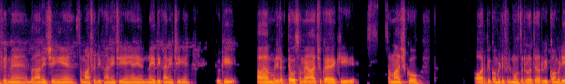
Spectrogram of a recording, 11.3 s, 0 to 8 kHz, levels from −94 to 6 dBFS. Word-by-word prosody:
फ़िल्में 115 -3 -1
बनानी 115 +1 +1
चाहिए, 110 -2 -1
समाज 110 0 -2
को 115 - -2
दिखानी 110 +1 -2
चाहिए 110 -1 -1 0.3
या 110 - -1
नहीं 110 +3 0
दिखानी 110 -2 0
चाहिए? 105 0 -4 0.5
क्योंकि 125 +3 0 0.6
अ, 115 +1 +5
मुझे 125 +1 +2
लगता 140 +1 0
है, - - +7
वो - - +8
समय 135 -1 -1
आ 130 +1 +4
चुका 125 0 0
है 120 - +4
कि 115 -2 0 0.3
स - - -25 0.3
समाज 120 -1 +2
को 125 - +3 1.3
और 115 +1 +3
भी 125 - -2
कॉमेडी 120 0 0
फ़िल्मों 120 +1 0
की - - -8
ज़रूरत 115 -1 0
है, 110 - +2
और 105 +2 0
भी 120 0 +2
कॉमेडी 110 +2 +3
115 Hz, 185 wpm, -22 LUFS, 110-120 Hz, 1.3 s, वो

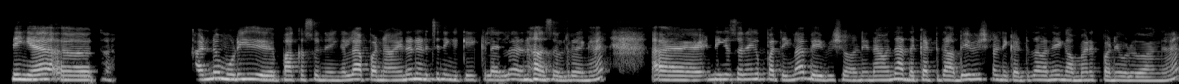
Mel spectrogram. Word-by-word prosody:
நீங்க, 230 -2 +6 0.3
ஆ - - +2
க - - +3 1.2
கண்ண 235 +5 +2
மூடி 235 0 +4 0.4
பார்க்க 210 0 -1
சொன்னீங்கல்ல. 195 +1 -1
அப்ப 230 -2 -3
நான் 195 0 -1
என்ன 215 +3 +1
நினைச்சேன் 240 0 +1
நீங்க 215 -2 -1
கேட்கல 210 0 -3
இல்ல. 215 +4 -3 0.2
நான் 225 -2 +4
சொல்றேங்க. 190 0 -2 0.6
அ - - +3 0.5
நீங்க 230 0 0
சொன்னீங்க 235 +1 0
பார்த்தீங்களா 220 +3 -1
பேபி 205 -1 0
ஷாலினி 195 -2 -4
நான் 205 0 -1
வந்து 250 +4 +2
அந்த 205 - +1
கட்டு 205 -1 -2
தான். 205 - +1
அப்பிடியே 215 +4 0
பேபி 240 - -1
ஷாலினி 220 -3 -4
கட்டு 190 0 -4
தான் 210 - -1
வந்து 210 +2 -1
எங்க 195 -2 0
அம்மா 190 +1 -1
எனக்கு 195 0 -6
பண்ணி 190 0 -1
விடுவாங்க. 180 -1 -2
210 Hz, 195 wpm, -22 LUFS, 195-230 Hz, 1.2 s, நீங்க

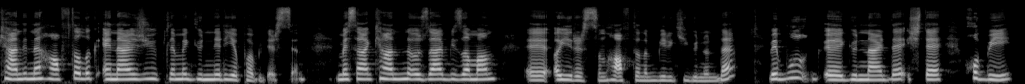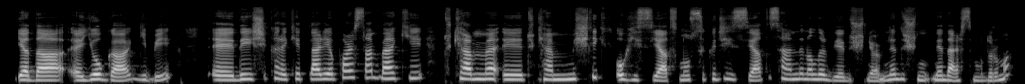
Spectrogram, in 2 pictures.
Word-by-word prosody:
kendine 250 0 +4
haftalık 260 +1 0
enerji 235 +1 +4
yükleme 245 -1 -1
günleri 230 0 +1
yapabilirsin. 215 +3 -5 0.3
Mesela 240 +1 +3
kendine 245 -1 +3
özel 235 0 +2
bir 235 - -3
zaman, 230 +2 +2 0.3
eee, 200 -1 0
ayırırsın 190 -4 -1
haftanın 180 -1 -1
1-2 185 0 -7
gününde 170 - -2 0.3
ve 240 0 +3
bu, 295 0 -3 0.2
eee, 210 -1 +4
günlerde, 215 +2 +2
işte, 230 -1 0 0.2
hobi 225 -4 0 0.3
ya 205 -2 +4
da, 195 0 +6
eee, 190 - +2
yoga 200 -7 +4
gibi, 215 -3 -6 0.4
eee, 205 -1 +2
değişik 240 +3 -1
hareketler 240 -1 0
yaparsan 310 +5 -1
belki 270 +3 0 0.2
tükenme, 245 -1 +3
eee, 225 0 +2
tükenmişlik, 230 +8 -2
o 220 - +2
hissiyatın, 200 -2 -2
o 210 - -4
sıkıcı 225 +4 -6
hissiyatı 225 +1 -4
senden 250 -3 -2
alır 235 -3 -1
diye 175 -2 -5
düşünüyorum. 170 +4 -7
Ne 235 +2 -1
düşün 210 -5 -6
ne 205 -1 -2
dersin 180 -1 -3
bu 170 - -12
duruma? 185 +8 -4
230 Hz, 145 wpm, -22 LUFS, 205-245 Hz, 0.4 s, da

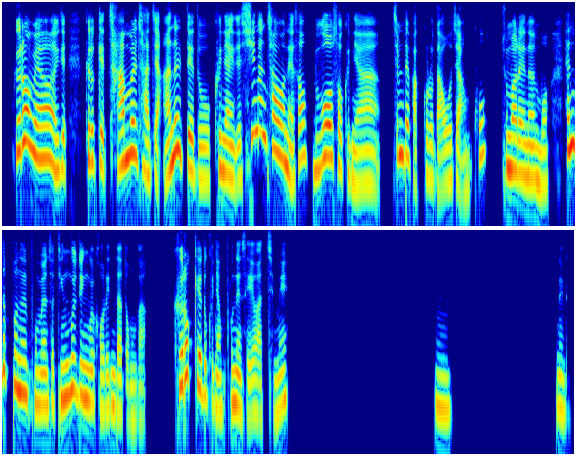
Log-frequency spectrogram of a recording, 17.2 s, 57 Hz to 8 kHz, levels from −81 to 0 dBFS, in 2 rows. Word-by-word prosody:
그러면 275 - +5
이제 205 +1 -1 0.3
그렇게 235 -3 0
잠을 250 +10 +4
자지 190 -7 -2
않을 300 +5 +5
때도 165 -8 -1
그냥 190 -4 0
이제 165 +1 -3
쉬는 430 - 0
차원에서 260 - +2
누워서 230 +3 +3
그냥 150 -4 -5 0.2
침대 275 -1 +1
밖으로 175 -8 -6
나오지 150 +5 -4
않고 205 - -6 0.2
주말에는 185 -5 +1
뭐 150 -1 -5 0.3
핸드폰을 300 -10 +4
보면서 170 -2 -4
뒹굴뒹굴 200 -1 0
거린다든가 145 -6 -7 0.4
그렇게도 265 -5 +2
그냥 175 -6 -6
보내세요 150 -5 -3
아침에? 160 +7 -8 2.2
음. 155 -2 -6 1.6
네네. 160 -2 -7
195 Hz, 270 characters per minute, -22 LUFS, 160-255 Hz, 2.2 s, 그러면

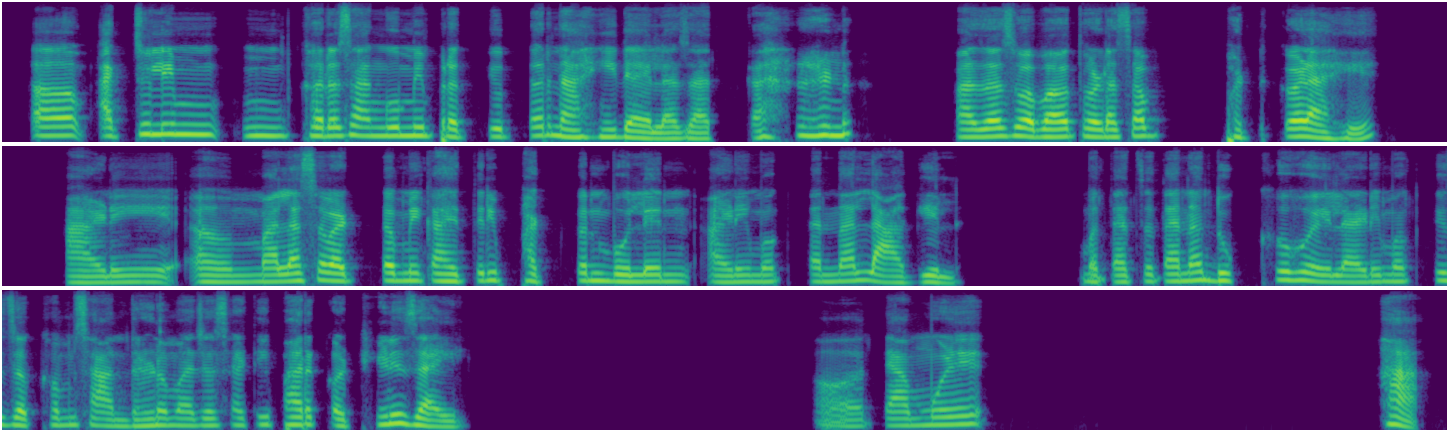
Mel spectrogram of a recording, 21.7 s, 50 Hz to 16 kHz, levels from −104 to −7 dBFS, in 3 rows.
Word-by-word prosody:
अ, - - +2 0.3
actually 260 +5 +3
म, 255 -1 +3 0.2
म, 225 0 0
खरं 220 -1 +3
सांगू, 220 -1 +2
मी 225 0 +4
प्रत्युत्तर 200 +4 -2
नाही 190 -2 +2
द्यायला 155 -5 +3
जात. 150 -1 -1 0.2
कारण 230 +6 +2 0.6
माझा 190 +1 +5
स्वभाव 200 -2 +6
थोडासा 195 +1 +3 0.4
फटकळ 200 +3 +3
आहे. 155 -3 0 0.7
आणि 160 +1 -2
अं, 170 0 -1
मला 175 +2 +3
असं 195 +2 +1
वाटतं, 190 +1 +3
मी 200 - +2
काहीतरी 190 +1 0
फटकन 195 +2 -3
बोलेन 175 -1 +1
आणि 165 0 -2
मग 175 0 -3 0.2
त्यांना 180 +1 -2
लागेल. 160 -5 -1 0.7
मग - - -3
त्याचं 170 +2 -4
त्यांना 185 +2 +2
दुःख 200 +2 -3
होईल 200 -6 +1
आणि 165 +1 -1
मग 180 0 -3
ती 205 - -2
जखम 185 0 -2
सांधणं 170 0 -1
माझ्यासाठी 180 +2 -4
फार 200 0 +2
कठीण 195 +6 0
जाईल. 155 -8 +1 1.8
अ, 160 - -7
त्यामुळे 190 +4 0 2.0
हां. - - +3
185 Hz, 130 wpm, -28 LUFS, 170-205 Hz, 2.0 s, स्वभाव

